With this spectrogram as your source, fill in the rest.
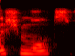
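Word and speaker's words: Schmolz: E você também consegue me encontrar nas minhas redes sociais, né, lá no Instagram e no Twitter, como arroba Fernanda Schmoltz. Vem trocar uma ideia comigo. Meu sobrenome se escreve S-C-H-M de Maria O-L-Z.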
